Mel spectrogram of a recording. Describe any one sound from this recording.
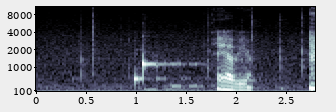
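A short electronic notification chime sounds.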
